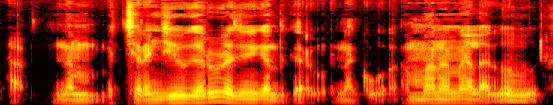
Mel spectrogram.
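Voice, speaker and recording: A man, speaking quickly in a casual interview. He tells stories in an animated way and often rises to loud, excited bursts. His voice sits fairly low and sounds close and dry. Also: dry recording. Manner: animated, lively storytelling, rising to loud bursts. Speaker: actor and comedian.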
